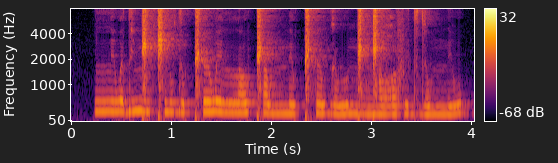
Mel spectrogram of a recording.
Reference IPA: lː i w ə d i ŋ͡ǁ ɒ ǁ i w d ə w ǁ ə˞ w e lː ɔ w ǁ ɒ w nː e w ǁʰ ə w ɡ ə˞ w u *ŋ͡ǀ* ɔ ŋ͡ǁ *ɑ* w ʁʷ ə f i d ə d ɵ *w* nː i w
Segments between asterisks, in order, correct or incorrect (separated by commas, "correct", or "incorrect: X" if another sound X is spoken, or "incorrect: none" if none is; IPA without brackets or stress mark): incorrect: ŋ͡ǁ, incorrect: ɒ, correct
